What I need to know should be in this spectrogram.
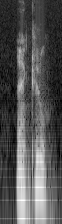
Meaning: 1. nail (metal pin) 2. clove (of garlic) 3. highlight, climax 4. not likely, no way, you'll be so lucky
- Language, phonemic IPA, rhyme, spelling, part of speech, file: French, /klu/, -u, clou, noun, Fr-clou.ogg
